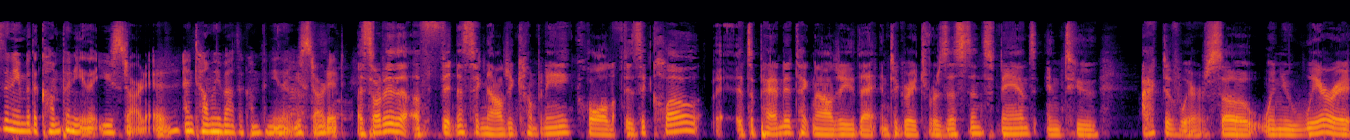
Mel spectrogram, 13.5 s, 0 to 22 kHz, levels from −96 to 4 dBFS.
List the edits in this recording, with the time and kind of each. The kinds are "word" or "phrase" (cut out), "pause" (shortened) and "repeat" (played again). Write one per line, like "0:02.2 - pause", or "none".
none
